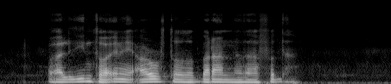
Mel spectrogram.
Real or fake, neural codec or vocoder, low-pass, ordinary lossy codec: fake; codec, 24 kHz, 1.2 kbps, DualCodec; none; none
